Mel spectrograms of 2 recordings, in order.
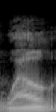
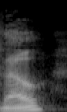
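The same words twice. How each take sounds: First: It starts with a plain English W sound. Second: It starts with a German-style V-like sound.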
